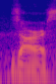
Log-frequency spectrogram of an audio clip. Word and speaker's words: Zarus: Let me get the pronunciation right. Zarus? Zarus, yeah. Zarus.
